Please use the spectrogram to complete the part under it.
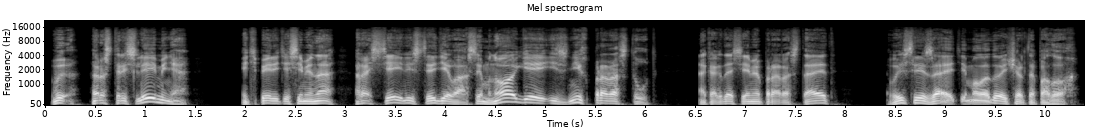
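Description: A man's voice: on the low side, lively intonation, moderate pace, no room sound, studio quality, pitched above the performer's own voice, natural voice. A man voicing a sneering one-legged male cynic who speaks with mocking contempt. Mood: defiant.

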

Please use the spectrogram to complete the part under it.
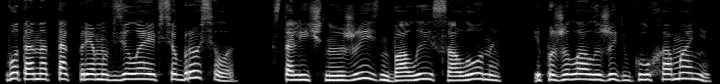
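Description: A man's voice: expressive, unhurried, no room sound, clean studio sound. A man doing prickly young woman Liza. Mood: scornful. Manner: higher, clipped retorts.

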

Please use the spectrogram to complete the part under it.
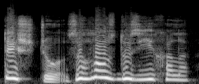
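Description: A lively young woman full of cheeky banter, as a male narrator puts her on in a storybook reading. Her voice lifts high and ringing above his usual tone, bouncy and bossy in a friendly way. The recording is close and dry. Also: measured pace, no room sound, heavily acted. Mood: teasing. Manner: playful, bubbly, bossy banter.

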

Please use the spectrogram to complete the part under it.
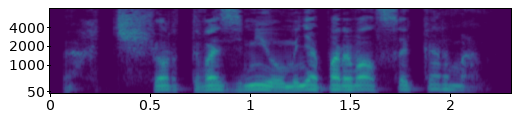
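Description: Man doing a shrewd musketeer, swaggering, brisk, commanding, dry close sound. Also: mid-range voice, steady tone, no echo, close to an everyday voice. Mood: sly.

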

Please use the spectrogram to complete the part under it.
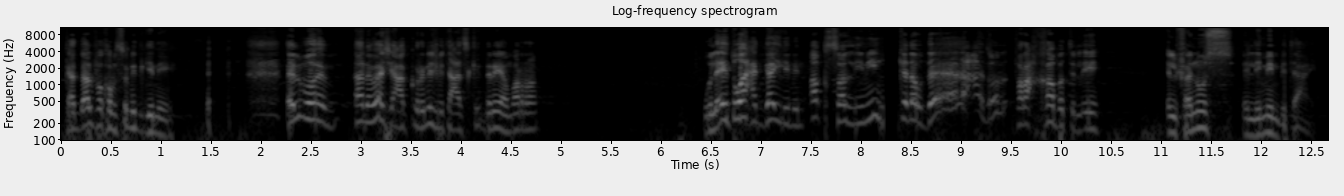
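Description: A man's voice: sits high, fast talker, pauses often, slightly rough. An older man with an Upper Egyptian Arabic accent who preaches a sermon and tells stories and jokes with plenty of humor. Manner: lively storytelling, jokes and laughs.

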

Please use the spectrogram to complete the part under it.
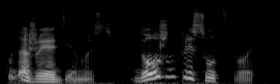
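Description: Lady doing a joking bossy guy, slightly low voice, storybook. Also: huge pitch swings, normal speed, vocal fry, a little mellow, no echo, clean studio sound, full character voice. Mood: wry. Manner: wry, joking.

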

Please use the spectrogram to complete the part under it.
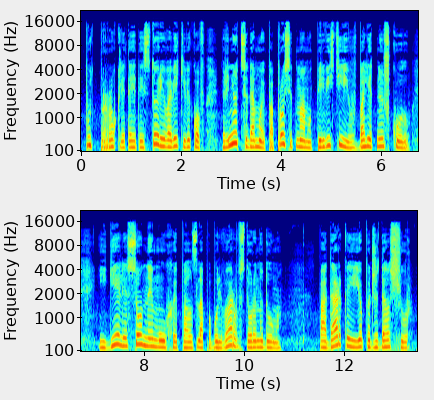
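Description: Женщина с выразительной живой манерой читает вслух детскую повесть. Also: female voice, mid-range voice, mellow, no room sound. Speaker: audiobook reader. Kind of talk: storybook narration.

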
